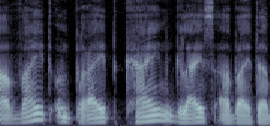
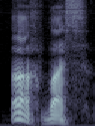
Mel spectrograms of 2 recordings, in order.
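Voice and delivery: ordinary delivery, nothing marked

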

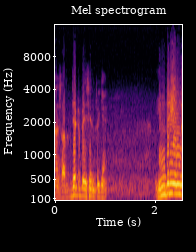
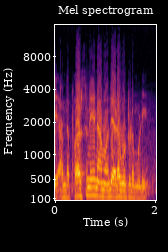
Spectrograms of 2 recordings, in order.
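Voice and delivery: usual speaking voice

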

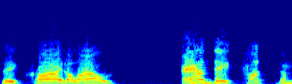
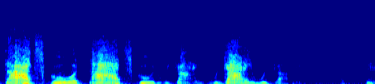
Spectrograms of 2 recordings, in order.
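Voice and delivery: gloating hush; 9 semitones lower, 7 dB quieter than usual. Retold or imitated. Crowd gloating, voiced by preacher.

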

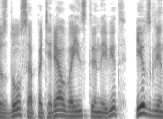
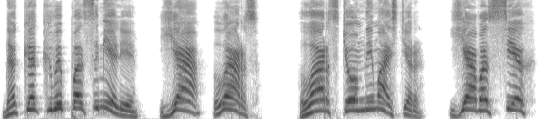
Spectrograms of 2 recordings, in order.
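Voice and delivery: high, loud, drawn-out indignant roar; outraged threatening; 14 semitones higher, 5 dB louder, much slower than usual. Acted. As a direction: stretch each word into a furious threat. Captive old man threatens his tormentors. (возмущённо, с угрозой, громко и протяжно)

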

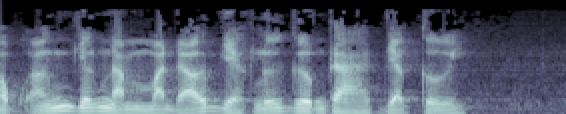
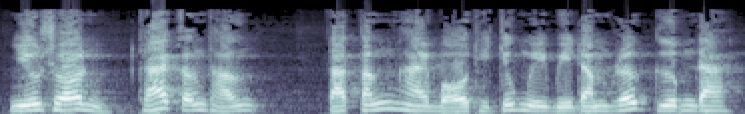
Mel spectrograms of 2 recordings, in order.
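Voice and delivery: higher, louder warning to the opponent; calling out loudly; 6 semitones higher, 5 dB louder than usual. A narrator's reading. Swordsman warns his rival mid-duel, loud and high. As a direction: announce your next thrust with confidence. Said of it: "nói lớn lên rằng".

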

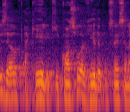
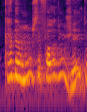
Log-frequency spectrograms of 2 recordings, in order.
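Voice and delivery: emphatic exclamation; 7 dB louder than usual. Real, not acted. Emphatic high point of sermon.

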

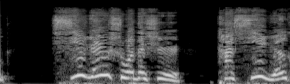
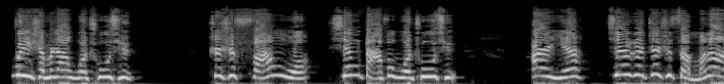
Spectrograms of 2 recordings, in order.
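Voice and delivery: tearful plea; 8 semitones higher than usual. A narrator's reading. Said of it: "他哭了".

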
